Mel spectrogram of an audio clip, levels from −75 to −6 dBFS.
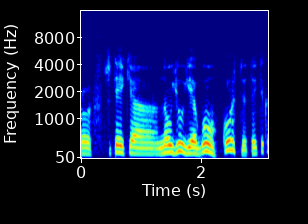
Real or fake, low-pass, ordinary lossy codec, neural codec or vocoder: fake; 10.8 kHz; Opus, 24 kbps; vocoder, 24 kHz, 100 mel bands, Vocos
